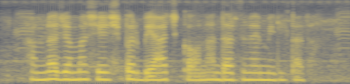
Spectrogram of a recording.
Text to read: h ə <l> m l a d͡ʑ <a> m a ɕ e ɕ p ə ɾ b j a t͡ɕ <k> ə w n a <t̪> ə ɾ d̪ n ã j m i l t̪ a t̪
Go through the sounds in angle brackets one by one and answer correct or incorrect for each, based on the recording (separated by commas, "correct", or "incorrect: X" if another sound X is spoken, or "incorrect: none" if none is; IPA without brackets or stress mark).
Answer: incorrect: none, incorrect: ə, correct, incorrect: d̪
